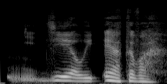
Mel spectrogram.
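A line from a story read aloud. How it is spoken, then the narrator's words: Breathed out. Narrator (Russian): выдохнул Верзила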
